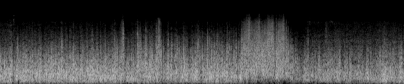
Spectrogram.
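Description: Wind buffeting a helmet-mounted camera's microphone high on an exposed platform, a steady rushing noise with a brief louder hiss about two and a half seconds in.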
